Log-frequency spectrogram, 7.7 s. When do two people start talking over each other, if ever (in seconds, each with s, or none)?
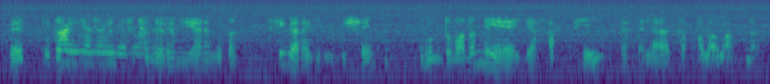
0.6 s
